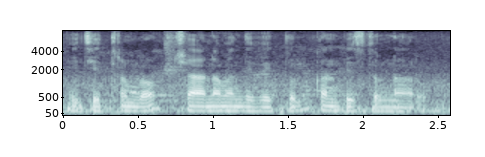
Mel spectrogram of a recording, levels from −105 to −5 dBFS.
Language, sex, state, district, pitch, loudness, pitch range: Telugu, male, Telangana, Mahabubabad, 105 Hz, -19 LUFS, 100-110 Hz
